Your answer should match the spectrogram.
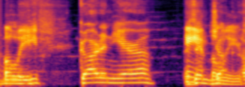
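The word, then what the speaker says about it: giardiniera: Gardeniera. And beliefs. Or is it Jardiniera, John? That's the right way to pronounce it.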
